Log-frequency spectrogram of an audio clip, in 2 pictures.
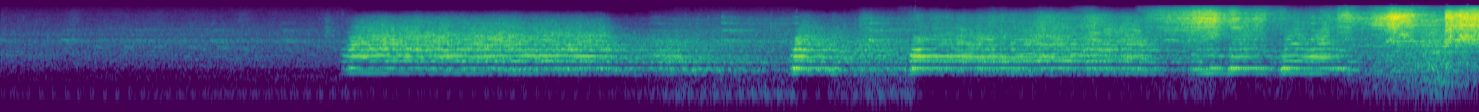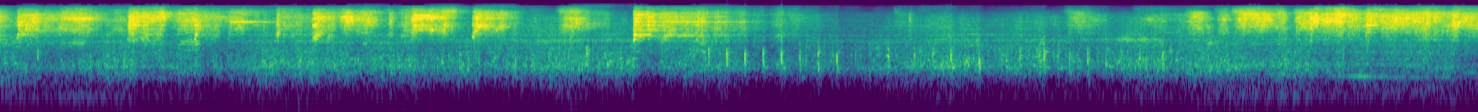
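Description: A train horn sounds a series of mostly long blasts as the train nears the crossing. Then the train passes close by: stainless-steel passenger cars rumbling, with rapid clicking of wheels over the rail joints, and an Amtrak diesel locomotive at the rear going by near the end.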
